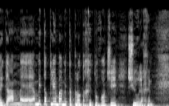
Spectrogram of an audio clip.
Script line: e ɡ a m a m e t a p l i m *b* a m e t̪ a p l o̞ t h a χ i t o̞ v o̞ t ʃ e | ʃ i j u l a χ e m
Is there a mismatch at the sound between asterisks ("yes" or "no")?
no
